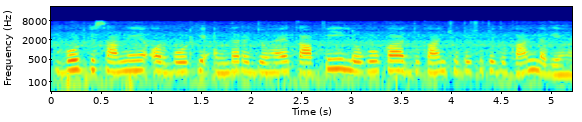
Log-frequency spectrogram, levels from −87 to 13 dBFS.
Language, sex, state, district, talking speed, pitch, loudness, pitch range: Hindi, female, Chhattisgarh, Raipur, 205 wpm, 210 Hz, -18 LUFS, 195-220 Hz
